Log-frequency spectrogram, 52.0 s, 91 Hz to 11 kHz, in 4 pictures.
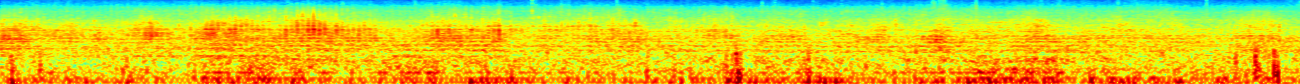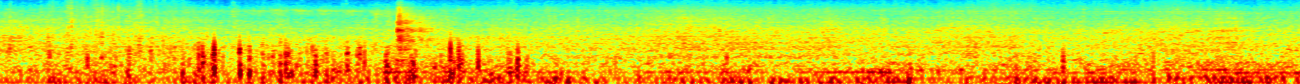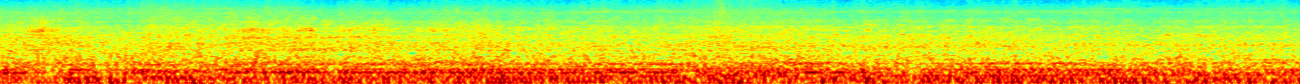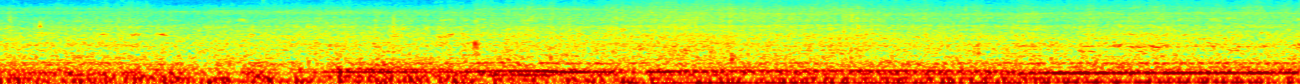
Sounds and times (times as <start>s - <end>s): Ship: 0.0s - 52.0s.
